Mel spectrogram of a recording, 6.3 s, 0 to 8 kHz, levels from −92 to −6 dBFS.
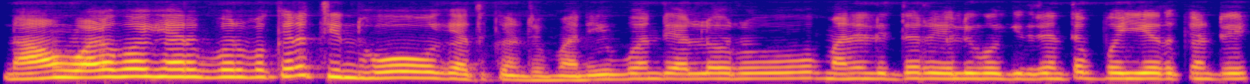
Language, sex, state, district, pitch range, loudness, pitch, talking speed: Kannada, female, Karnataka, Shimoga, 190-225 Hz, -16 LUFS, 195 Hz, 190 wpm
